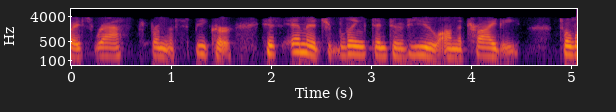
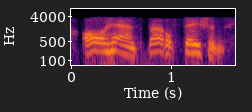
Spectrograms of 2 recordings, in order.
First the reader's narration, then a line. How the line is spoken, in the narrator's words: yelled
